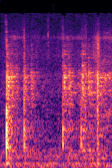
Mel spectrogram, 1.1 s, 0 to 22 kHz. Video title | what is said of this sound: Bread Recipe Tutorial S6 Ep629 | we got a good hollow sound on it when you thump it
